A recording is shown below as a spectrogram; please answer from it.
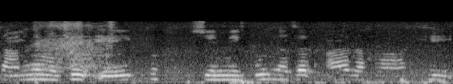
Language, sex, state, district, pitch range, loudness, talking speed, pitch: Hindi, female, Chhattisgarh, Bilaspur, 210-230 Hz, -17 LUFS, 120 wpm, 215 Hz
